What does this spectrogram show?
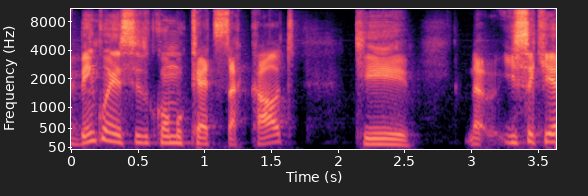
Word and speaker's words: Quetzalcóatl: Tipo, eu falo a pronúncia Quetzalcóatl porque eu acho mais legal. Mas a pronúncia correta, tá, gente? Pra vocês não pensar que eu tô falando qualquer coisa, é Quetzalcóatl. Tá? É a pronúncia correta do nome dele.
